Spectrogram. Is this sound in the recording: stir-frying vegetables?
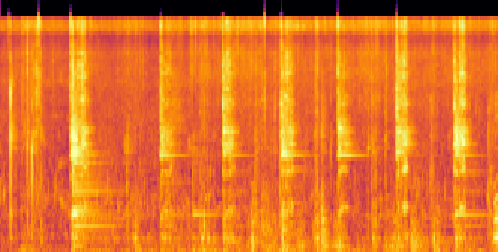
yes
